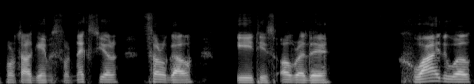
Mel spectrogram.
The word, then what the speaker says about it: Thorgal: But yes, for our English-speaking listeners, it is Thorgal. Thorgal.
